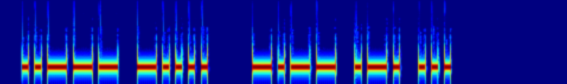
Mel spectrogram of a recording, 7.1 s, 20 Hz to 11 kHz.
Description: Morse code, heard as a keyed tone, about 15 wpm, 700 Hz. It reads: 26 YRS
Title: Common QSO Phrases Encore 15wpm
